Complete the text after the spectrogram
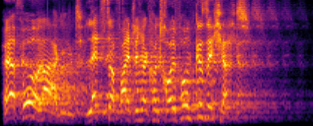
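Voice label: Announcer success secured last control, german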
